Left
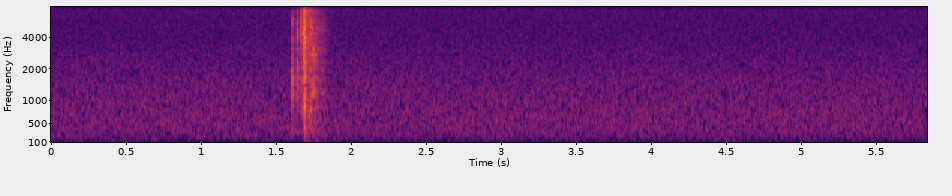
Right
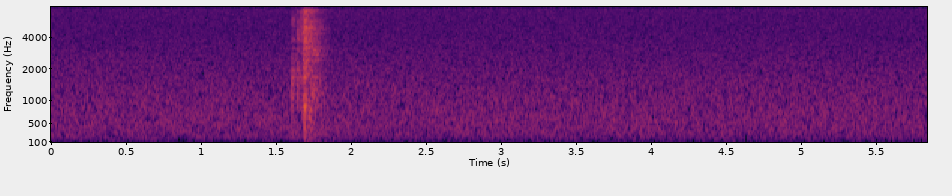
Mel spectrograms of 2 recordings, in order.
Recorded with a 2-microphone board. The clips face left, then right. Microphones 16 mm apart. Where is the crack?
70° left (ahead or behind), 0.6 m.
